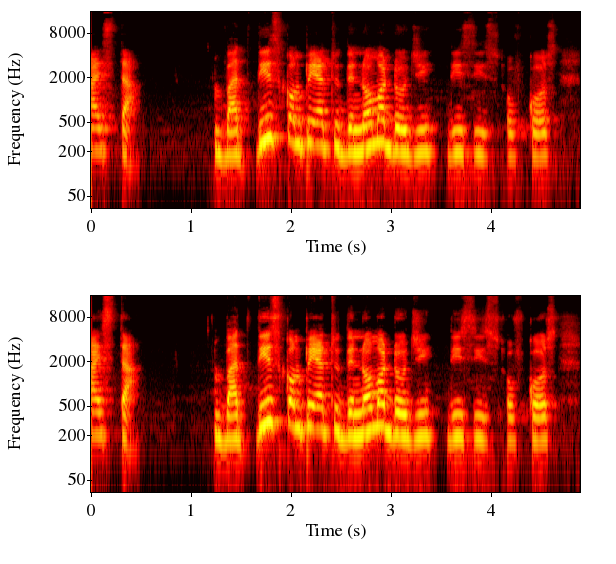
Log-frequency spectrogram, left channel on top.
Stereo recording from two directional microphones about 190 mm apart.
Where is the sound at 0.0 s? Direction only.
45° right (ahead or behind).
